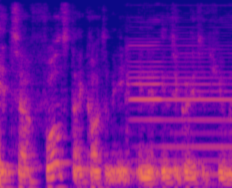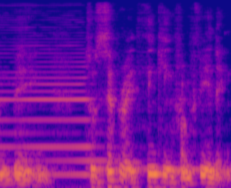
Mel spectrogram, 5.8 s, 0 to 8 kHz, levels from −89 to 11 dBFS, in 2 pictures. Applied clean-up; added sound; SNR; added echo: none; Bowed string instrument; 14 dB; reverberation time 0.3 s.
